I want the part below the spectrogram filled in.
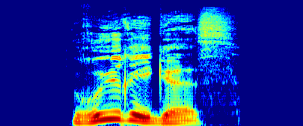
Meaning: strong/mixed nominative/accusative neuter singular of rührig
- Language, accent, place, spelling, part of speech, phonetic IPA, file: German, Germany, Berlin, rühriges, adjective, [ˈʁyːʁɪɡəs], De-rühriges.ogg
